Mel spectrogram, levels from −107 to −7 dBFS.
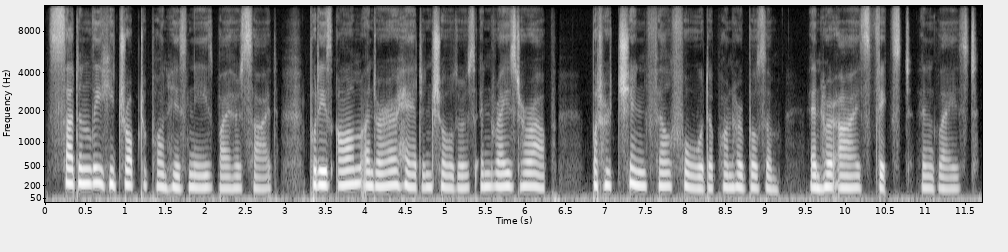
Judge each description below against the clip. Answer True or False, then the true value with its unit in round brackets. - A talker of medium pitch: True (180 Hz)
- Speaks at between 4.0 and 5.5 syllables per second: True (4.5 syllables/s)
